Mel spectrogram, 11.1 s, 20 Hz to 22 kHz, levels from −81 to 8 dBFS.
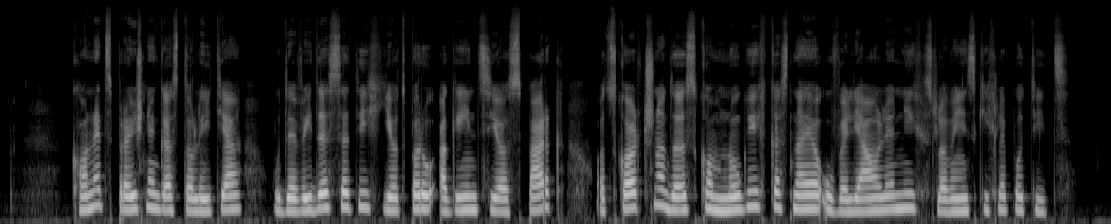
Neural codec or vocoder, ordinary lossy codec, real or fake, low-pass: none; none; real; 19.8 kHz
